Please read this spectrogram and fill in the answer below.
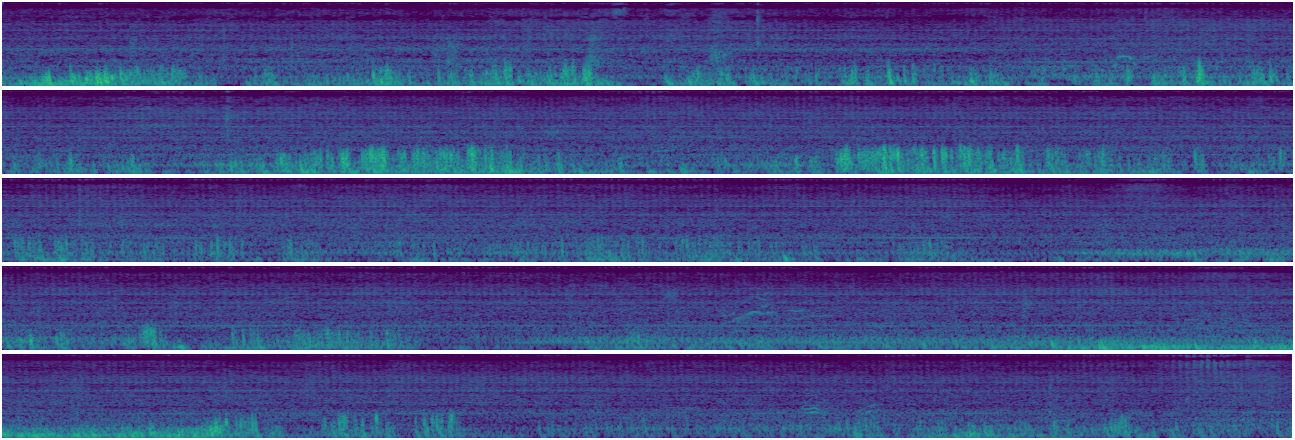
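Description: Wind buffeting the microphone in irregular gusts, a low rumbling noise that surges and dies away several times.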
